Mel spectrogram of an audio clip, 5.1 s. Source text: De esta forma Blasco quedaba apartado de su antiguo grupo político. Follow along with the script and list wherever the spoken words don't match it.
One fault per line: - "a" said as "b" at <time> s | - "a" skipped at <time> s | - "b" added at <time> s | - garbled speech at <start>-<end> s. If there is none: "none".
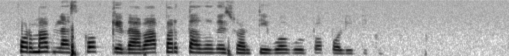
none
